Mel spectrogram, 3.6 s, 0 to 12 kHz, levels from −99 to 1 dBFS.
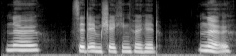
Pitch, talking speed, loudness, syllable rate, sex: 225 Hz, 120 wpm, -18 LUFS, 3.4 syllables/s, female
